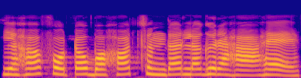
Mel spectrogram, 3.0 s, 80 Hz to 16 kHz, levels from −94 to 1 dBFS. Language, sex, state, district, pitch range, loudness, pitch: Hindi, female, Madhya Pradesh, Dhar, 245-265 Hz, -13 LUFS, 255 Hz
